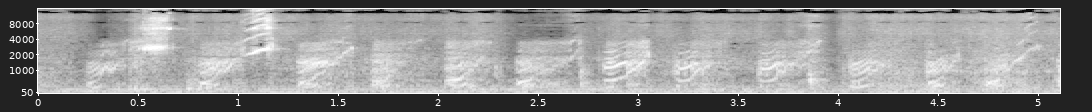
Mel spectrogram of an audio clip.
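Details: A pet guinea pig, excited as vegetables come out of the fridge, gives two sharp, high squeaks, then chews Chinese cabbage with rapid crunchy sounds and smaller squeaks.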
